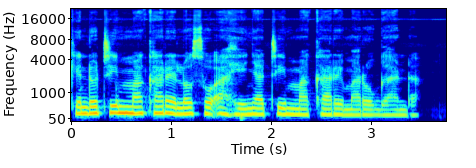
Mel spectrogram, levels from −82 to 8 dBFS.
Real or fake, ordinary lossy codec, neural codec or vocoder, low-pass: fake; none; vocoder, 44.1 kHz, 128 mel bands every 512 samples, BigVGAN v2; none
